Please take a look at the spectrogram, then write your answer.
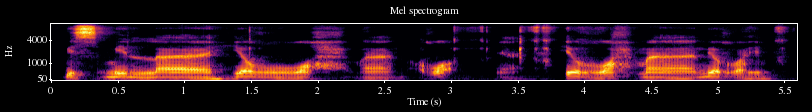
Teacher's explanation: kalau di sini kebetulan rohnya berbaris fathah, nah, jadi bacaan tafkhim Bismillahirrahmanirrahim.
